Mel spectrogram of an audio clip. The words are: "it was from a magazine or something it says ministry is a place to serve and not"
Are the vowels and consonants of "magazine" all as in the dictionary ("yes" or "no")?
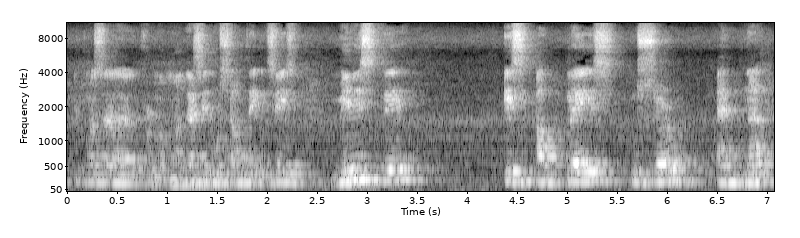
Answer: no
